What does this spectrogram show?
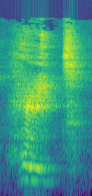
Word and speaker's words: hate: peut aussi mettre eight hate hate ça veut dire détester to hate ça se prononce plus ou moins comme le hate avec le H en plus mais ça s'écrit pas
